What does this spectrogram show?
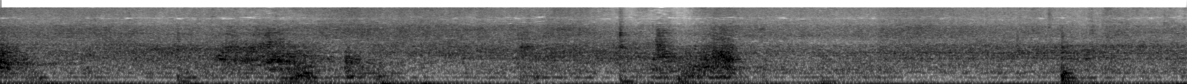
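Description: Chicken and green beans sizzling in sauce in a nonstick wok while a slotted spatula stirs them, with a couple of louder stirring strokes about a second and a half and three and a half seconds in.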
